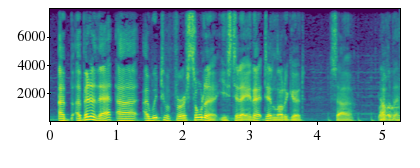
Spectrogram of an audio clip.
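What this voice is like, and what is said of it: Sick-sounding voice. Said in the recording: “I'm a little bit sick. I don't know if you can hear it in my voice,”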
